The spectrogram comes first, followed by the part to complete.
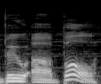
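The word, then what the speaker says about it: Boerboel: are illegal in Norway Bua ball pronounced boo a bull is a Dutch Afrikaans word for farmers dog this breed was created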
